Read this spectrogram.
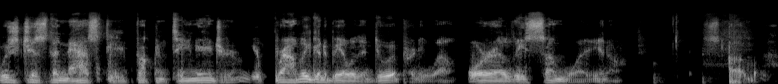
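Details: Laryngectomee speaking with a tracheoesophageal puncture (TEP) voice prosthesis; tracheoesophageal speech after laryngectomy.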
